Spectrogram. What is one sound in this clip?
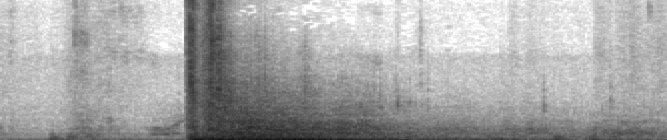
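A loud explosion booms and rumbles away.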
